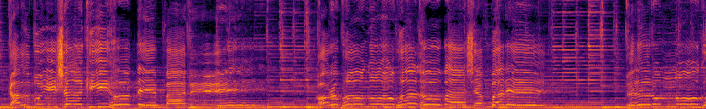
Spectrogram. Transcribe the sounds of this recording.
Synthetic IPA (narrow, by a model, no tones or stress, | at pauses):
kalbojʃa | kʰiɦot̪epaɾe | ɡɔɾbʱɔŋobʱalobaʃapaɾe | eɾonːoɡʱ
